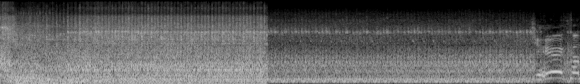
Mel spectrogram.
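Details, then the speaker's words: 1975 Freightliner FLT with Detroit Diesel two-stroke V12, long sitting, just restarted: loud idle smoothing into an even steady beat with some exhaust leak chuff as the dead cylinder returns; air in the new injector cleared, oil pressure 20–25. "I think it had air in it. That was That was probably the new injector and hadn't filled the body completely yet."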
